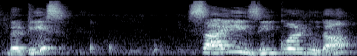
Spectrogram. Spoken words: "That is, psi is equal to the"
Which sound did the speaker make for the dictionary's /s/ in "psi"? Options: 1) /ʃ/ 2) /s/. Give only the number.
2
